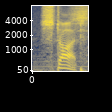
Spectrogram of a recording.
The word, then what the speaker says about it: Staat: Staat. Staat. There you go. And it's Dutch, and I should know that since you and I are both half Dutch.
